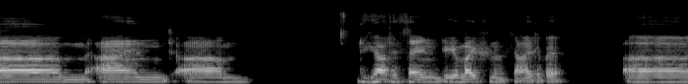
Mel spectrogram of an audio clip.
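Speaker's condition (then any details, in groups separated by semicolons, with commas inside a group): Cerebral palsy; from birth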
